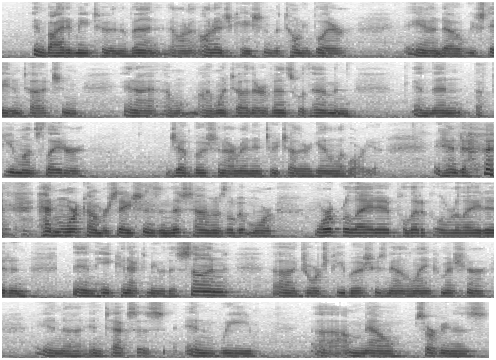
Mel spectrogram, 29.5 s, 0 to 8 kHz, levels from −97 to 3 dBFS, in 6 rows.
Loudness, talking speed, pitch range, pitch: -27 LUFS, 190 wpm, 130-150 Hz, 140 Hz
